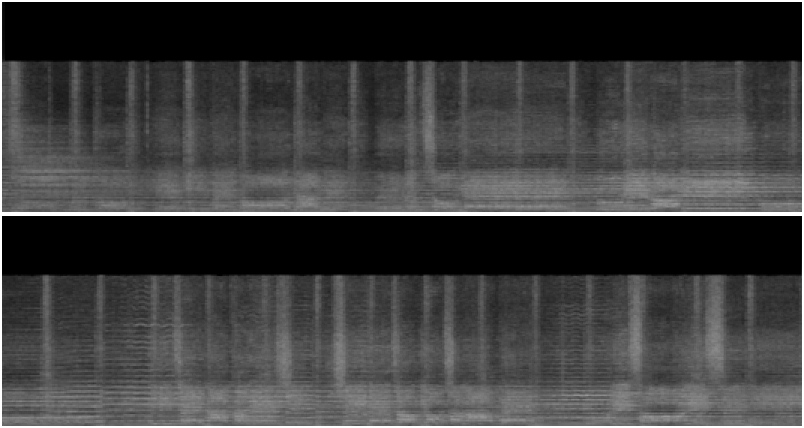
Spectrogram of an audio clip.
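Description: Mixed church choir singing a hymn in full harmony, accompanied by violins, over a low bass note that recurs about every second and a half.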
